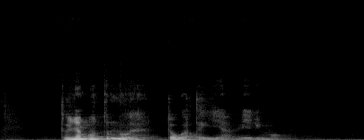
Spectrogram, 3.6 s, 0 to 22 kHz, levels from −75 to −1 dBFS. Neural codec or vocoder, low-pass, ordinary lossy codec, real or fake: codec, 44.1 kHz, 2.6 kbps, DAC; 19.8 kHz; none; fake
